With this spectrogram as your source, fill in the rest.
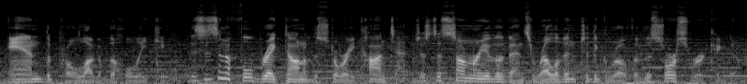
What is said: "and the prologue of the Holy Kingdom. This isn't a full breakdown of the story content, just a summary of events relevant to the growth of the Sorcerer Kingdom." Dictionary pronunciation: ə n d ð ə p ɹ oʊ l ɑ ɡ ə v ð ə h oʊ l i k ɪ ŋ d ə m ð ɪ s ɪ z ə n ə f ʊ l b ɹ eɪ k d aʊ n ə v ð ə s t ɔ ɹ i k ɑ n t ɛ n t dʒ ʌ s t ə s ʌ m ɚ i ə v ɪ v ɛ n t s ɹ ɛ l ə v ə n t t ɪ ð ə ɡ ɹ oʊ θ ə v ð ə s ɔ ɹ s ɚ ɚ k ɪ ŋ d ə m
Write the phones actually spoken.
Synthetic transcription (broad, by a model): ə n ð ə p ɹ oʊ l ɑ ɡ ə v ð ə h oʊ l i k ɪ ŋ d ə m ð ɪ s ɪ z ə n ə f ʊ l b ɹ eɪ k d aʊ n ə v ð ə s t ɔ ɹ i k ɑ n t ɛ n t dʒ ʌ s t ə s ʌ m ɚ i ə v ɪ v ɛ n t s ɹ ɛ l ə v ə n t t ɪ ð ə ɡ ɹ oʊ θ ə v ð ə s ɔ ɹ s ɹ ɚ k ɪ ŋ d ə m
